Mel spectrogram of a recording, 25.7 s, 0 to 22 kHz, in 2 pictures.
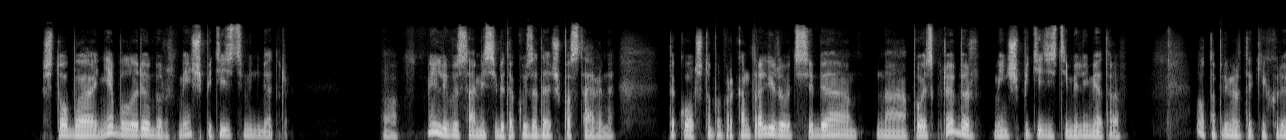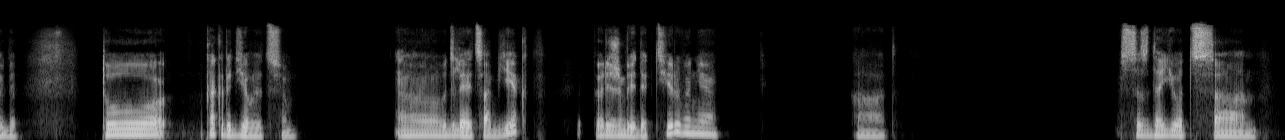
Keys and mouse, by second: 4.4 click, 10.3 Tab, 10.9 2, 12.2-12.9 drag, 13.6 Tab, 13.8-14.7 drag, 16.5 click, 18.6 Tab, 22.2 3, 22.3 click, 23.3 shift+s, 23.9 shift+a.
